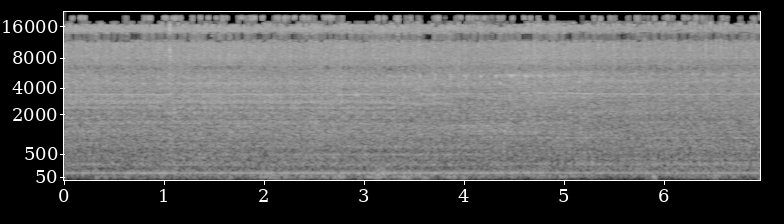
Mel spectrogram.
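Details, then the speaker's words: 2013 Chrysler 300S V6 AWD at 152,000 miles, cold weather, idling: steady even hum with light injector patter, little valve or lifter tick; sounds very good. "yeah so still sounds really good"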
